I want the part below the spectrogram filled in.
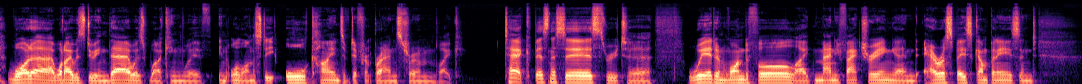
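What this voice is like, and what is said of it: English accent. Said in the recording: “as you've probably guessed from my accent ... known you were from England”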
